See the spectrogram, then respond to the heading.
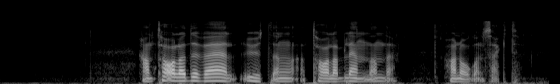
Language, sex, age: Swedish, male, 23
